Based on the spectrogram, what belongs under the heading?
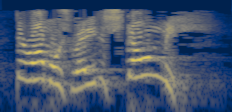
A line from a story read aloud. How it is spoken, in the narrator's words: Moses cries out to the Lord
